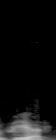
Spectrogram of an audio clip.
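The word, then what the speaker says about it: wir: ইহা তারপর হচ্ছে ভিআর এটার উচ্চারণ ভিআর কারণ ডব্লিউ এর উচ্চারণ কি হয় ভি ইয়ার ভিআর ভিয়ার হচ্ছে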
